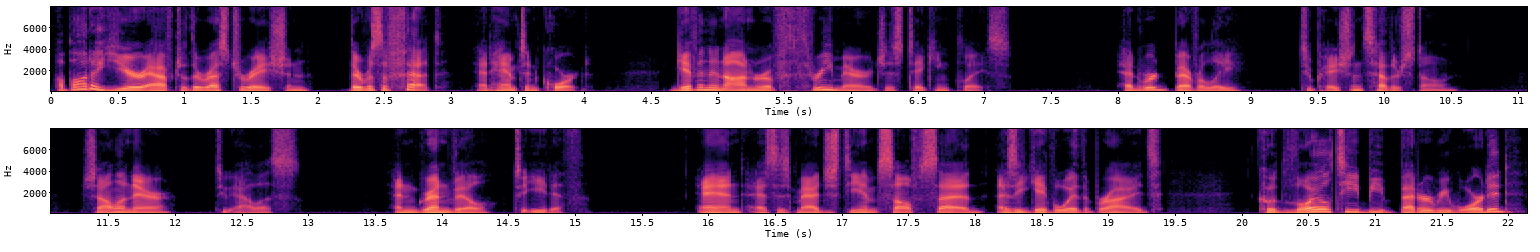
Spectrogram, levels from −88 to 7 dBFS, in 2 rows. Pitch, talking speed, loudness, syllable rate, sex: 135 Hz, 135 wpm, -20 LUFS, 5.3 syllables/s, male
